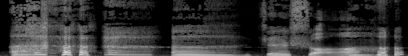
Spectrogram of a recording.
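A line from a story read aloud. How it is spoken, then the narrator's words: Very hoarse voice. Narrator (Chinese): 她用很沙哑的声音说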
